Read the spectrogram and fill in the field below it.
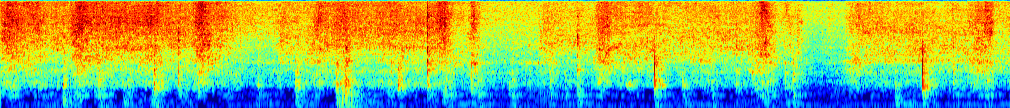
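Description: Beef steak cubes browning in a hot pan for stew, with a continuous sizzle punctuated throughout by repeated scrapes and knocks of a stirring utensil, up close.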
